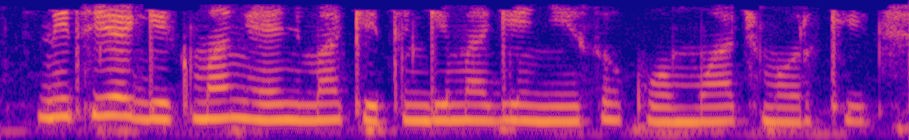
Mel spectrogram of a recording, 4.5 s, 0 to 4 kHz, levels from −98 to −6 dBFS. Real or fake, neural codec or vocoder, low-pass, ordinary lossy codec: real; none; 3.6 kHz; MP3, 32 kbps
